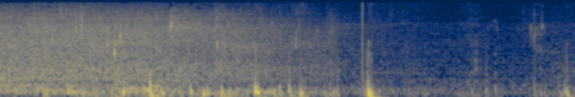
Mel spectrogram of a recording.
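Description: An audience at a Buddhist gathering applauds to welcome a monk to speak, a dense, steady patter of many hands clapping, loud at first and then thinning out and fading over the last couple of seconds. No one speaks.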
